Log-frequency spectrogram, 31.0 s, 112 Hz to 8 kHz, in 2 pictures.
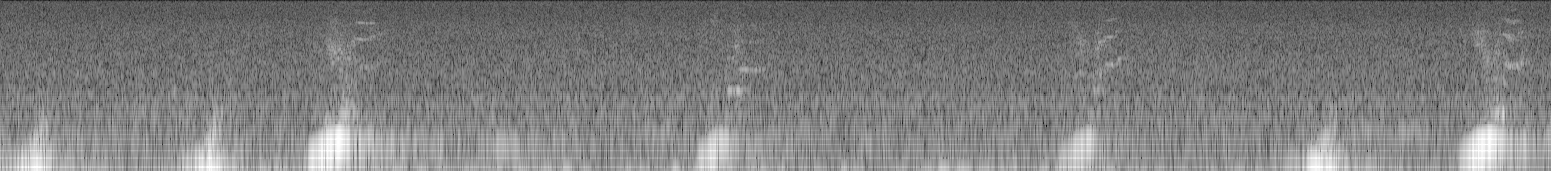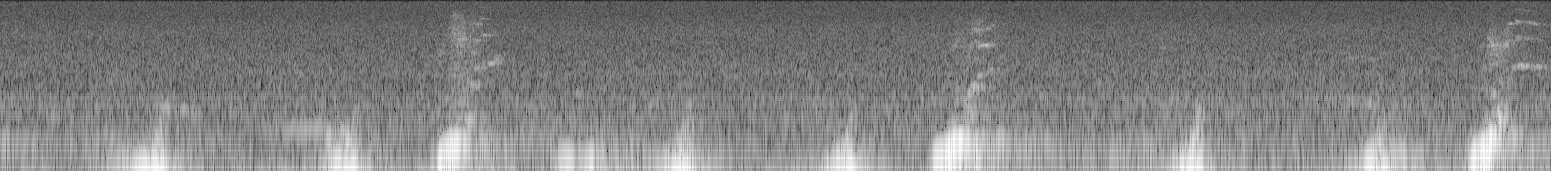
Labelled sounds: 7.4	7.7	humpback whale, 1.3 to 3.0 kHz
11.0	11.3	humpback whale, 1.4 to 2.0 kHz
15.0	15.3	humpback whale, 1.4 to 5.1 kHz
20.2	20.6	humpback whale, 1.4 to 2.0 kHz
25.2	25.5	humpback whale, 1.2 to 4.3 kHz
30.4	31.0	humpback whale, 1.4 to 4.8 kHz

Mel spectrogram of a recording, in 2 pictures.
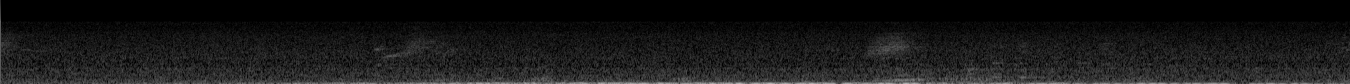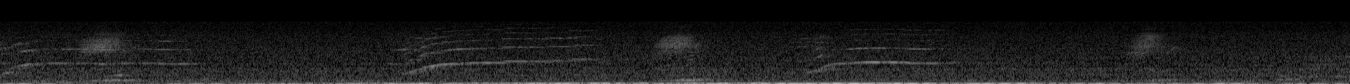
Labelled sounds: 3.8	4.1	humpback whale, 1.3 to 1.7 kHz
8.7	9.1	humpback whale, 1.7 to 2.3 kHz
13.6	14.6	humpback whale, 0.80 to 2.7 kHz
14.9	15.3	humpback whale, 1.9 to 2.0 kHz
17.7	20.4	humpback whale, 0.80 to 5.6 kHz
21.7	23.4	humpback whale, 0.80 to 5.3 kHz

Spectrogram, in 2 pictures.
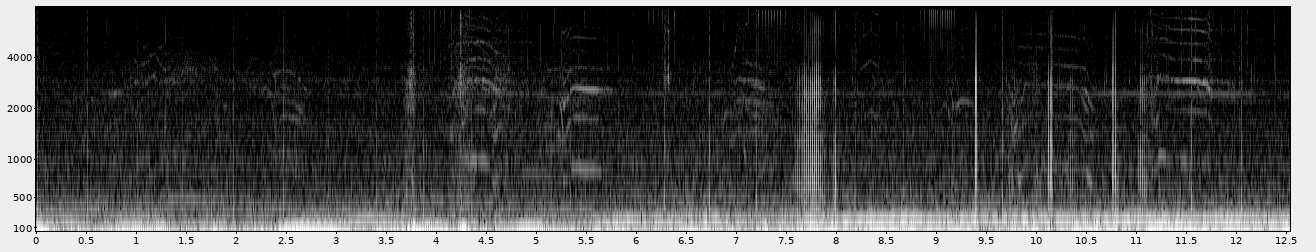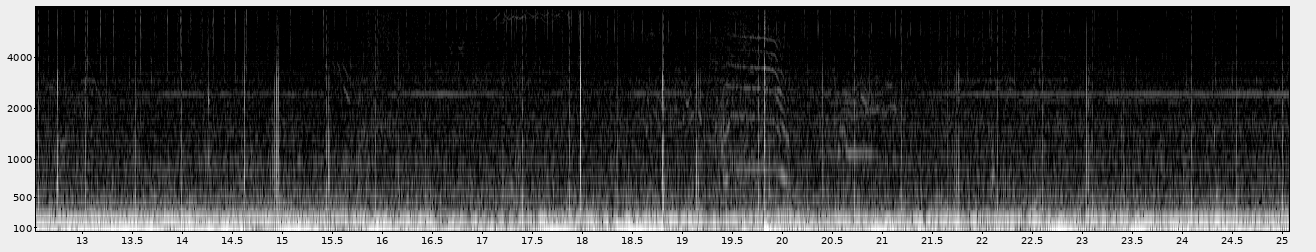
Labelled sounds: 0.7	1.7	killer whale, southern Alaska resident, 2.2 to 4.5 kHz
2.4	2.8	killer whale, southern Alaska resident, 0.82 to 3.4 kHz
4.2	4.8	killer whale, southern Alaska resident, 0.80 to 8.0 kHz
5.3	5.8	killer whale, southern Alaska resident, 0.64 to 8.0 kHz
7.0	7.5	killer whale, southern Alaska resident, 0.71 to 5.5 kHz
9.1	9.4	killer whale, southern Alaska resident, 1.7 to 2.5 kHz
9.8	10.6	killer whale, southern Alaska resident, 1.6 to 8.0 kHz
11.2	11.9	killer whale, southern Alaska resident, 0.78 to 8.0 kHz
15.5	15.9	killer whale, southern Alaska resident, 1.9 to 3.8 kHz
19.5	20.1	killer whale, southern Alaska resident, 0.55 to 8.0 kHz
20.5	21.2	killer whale, southern Alaska resident, 0.78 to 2.3 kHz

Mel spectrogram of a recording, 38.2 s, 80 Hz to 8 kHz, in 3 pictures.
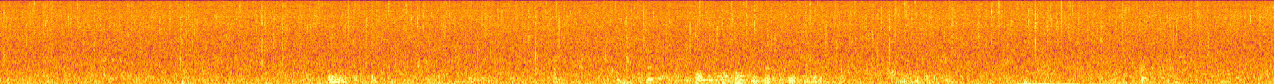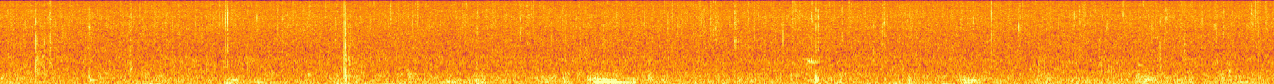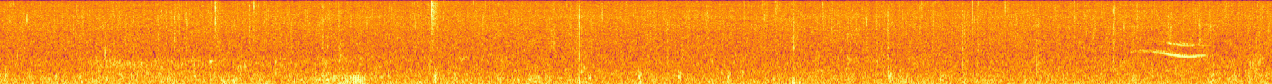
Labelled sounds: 36.8	37.6	killer whale, Bigg's (transient), 0.97 to 1.8 kHz

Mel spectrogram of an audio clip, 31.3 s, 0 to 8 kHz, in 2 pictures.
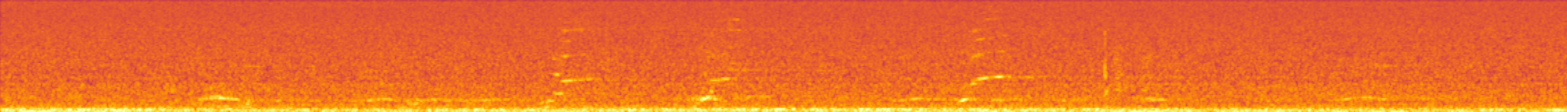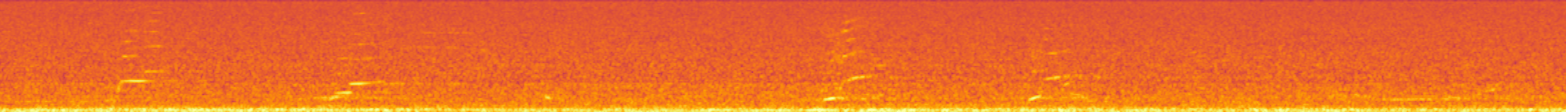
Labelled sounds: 5.6	6.0	humpback whale, 0.80 to 3.5 kHz
9.7	10.1	humpback whale, 0.80 to 1.0 kHz
16.9	17.2	humpback whale, 0.80 to 0.90 kHz
19.2	19.5	humpback whale, 0.80 to 2.4 kHz
24.0	24.4	humpback whale, 0.80 to 2.0 kHz

